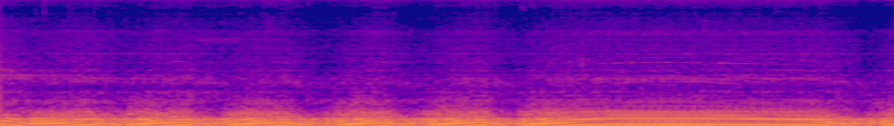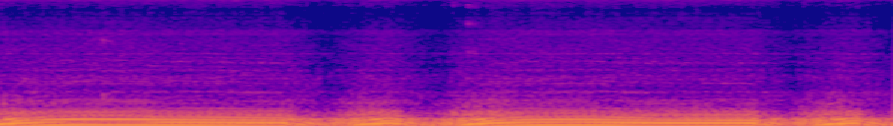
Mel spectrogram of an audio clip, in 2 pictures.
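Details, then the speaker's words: Nissan CVT car with stage-two turbo, downpipe-back exhaust, being converted from MAF to speed density, in limp mode with code disabled: low rumble hunting up and down, never settling; unstable idle because the new tune isn't set. "oh yeah that's not running great that's that's what I was expecting it to do it's trying to idle"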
